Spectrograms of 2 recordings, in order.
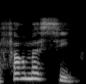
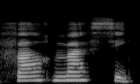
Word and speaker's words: pharmacie: pharmacie la trousse à pharmacie dans le mot trousse le O et le U se prononce ou la Crousse a pharmacie le P et le H se prononce fe comme la lettre F et le i à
